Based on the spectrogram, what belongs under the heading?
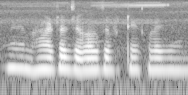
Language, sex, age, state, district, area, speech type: Assamese, male, 18-30, Assam, Tinsukia, urban, spontaneous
